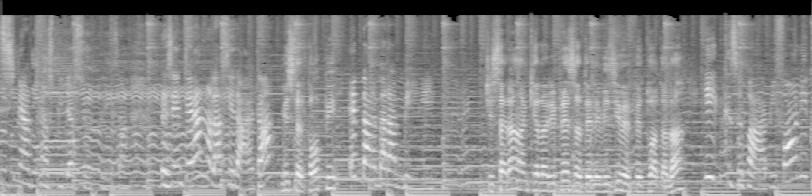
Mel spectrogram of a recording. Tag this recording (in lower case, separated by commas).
speech, music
